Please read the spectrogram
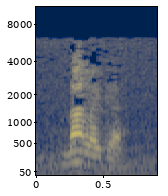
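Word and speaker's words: Málaga: He studied all classic languages, and eventually, because he had to run away from Cordova, settled in Malaga. Or Malaga. I'm not sure how to pronounce it. How do you pronounce it? – Malaga.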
